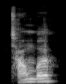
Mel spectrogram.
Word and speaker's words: Tomba: back in the day I thought it was Tomba that's how it's pronounced TBA TBA yeah yeah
